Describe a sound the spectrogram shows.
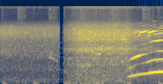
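A waterfall pours loudly close by.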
